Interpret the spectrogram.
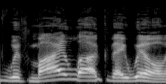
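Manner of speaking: With my luck, they will drawn out slowly, high and laughing; laughing wry repeat. Retold or imitated. Repeating the punchline to the host, slow and laughing. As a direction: savour the irony through a laugh. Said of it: "I said".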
